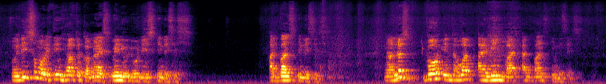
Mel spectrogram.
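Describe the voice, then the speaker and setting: A man's fairly high, lively voice at a very fast pace, broken by long, frequent pauses, with audible room echo. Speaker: maths teacher. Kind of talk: lecture. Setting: classroom. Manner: loud. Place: classroom. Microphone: camera far.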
